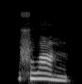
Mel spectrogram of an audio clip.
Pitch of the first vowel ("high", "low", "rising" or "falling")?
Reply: falling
